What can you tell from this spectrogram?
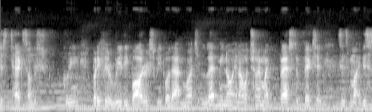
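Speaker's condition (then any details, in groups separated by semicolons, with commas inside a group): No condition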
